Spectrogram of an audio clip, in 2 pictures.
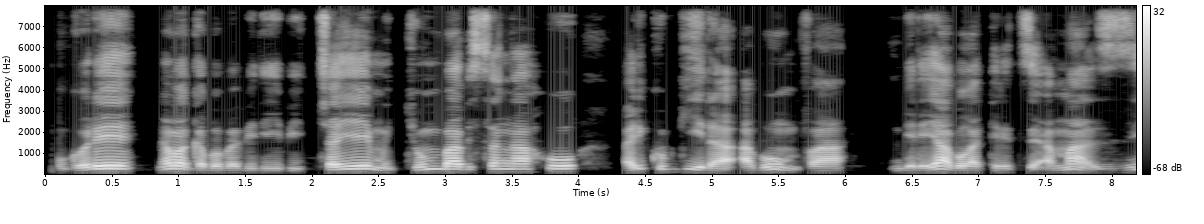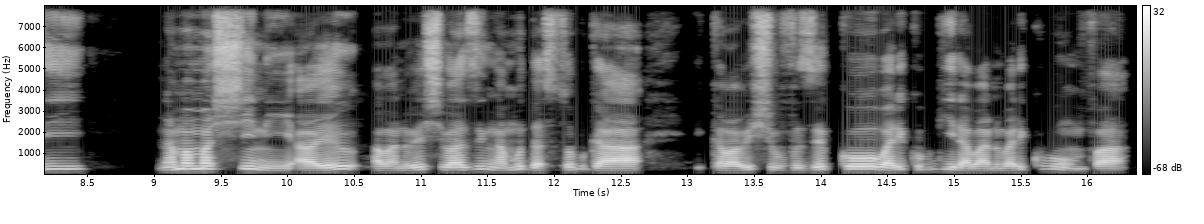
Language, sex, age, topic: Kinyarwanda, male, 25-35, government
